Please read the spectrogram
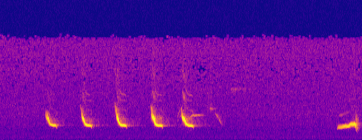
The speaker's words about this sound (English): I looked up into the branches above me. I couldn't see the thrush, but that's what it sounded like.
